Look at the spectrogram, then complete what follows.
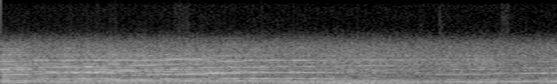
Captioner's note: wind howls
